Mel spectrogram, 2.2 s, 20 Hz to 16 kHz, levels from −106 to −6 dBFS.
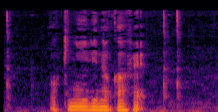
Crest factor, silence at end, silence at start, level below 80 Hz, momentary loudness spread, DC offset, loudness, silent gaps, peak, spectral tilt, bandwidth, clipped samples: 18 dB; 0.4 s; 0.05 s; -54 dBFS; 15 LU; under 0.1%; -38 LUFS; none; -22 dBFS; -6.5 dB/octave; 11.5 kHz; under 0.1%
